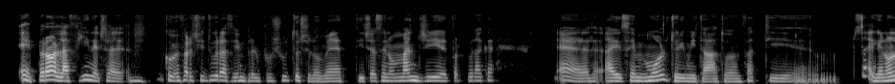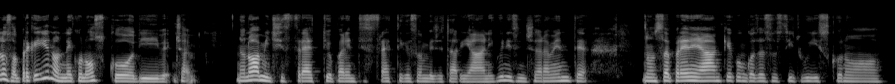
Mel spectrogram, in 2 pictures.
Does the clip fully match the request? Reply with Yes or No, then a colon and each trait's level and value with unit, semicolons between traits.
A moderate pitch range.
Yes: average, 3.2 semitones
